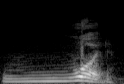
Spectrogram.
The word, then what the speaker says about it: wood: do not forget to bring your lips forward on the word wood wood keep it tight wood here we go how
